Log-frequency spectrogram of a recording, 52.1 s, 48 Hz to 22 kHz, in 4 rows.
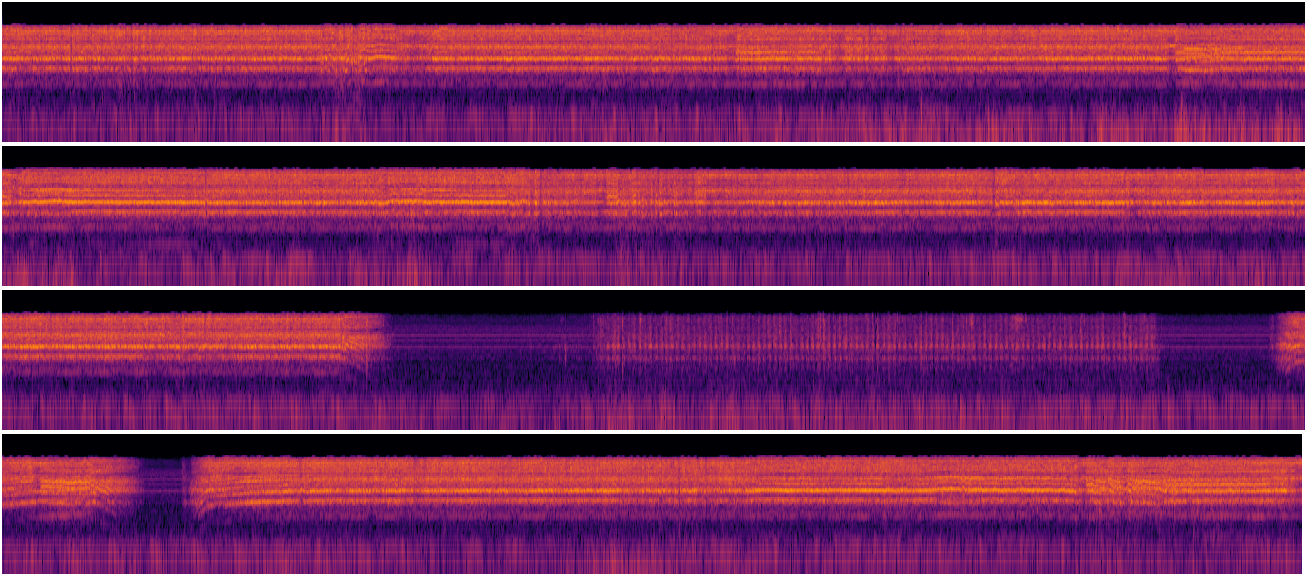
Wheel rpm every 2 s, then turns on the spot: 160, 160, 160, 160, 160, 160, 160, 160, 160, 160, 160, 160, 160, 160, 130, 0, 10, 20, 20, 70, 70, 160, 160, 160, 160, 160.
32-38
